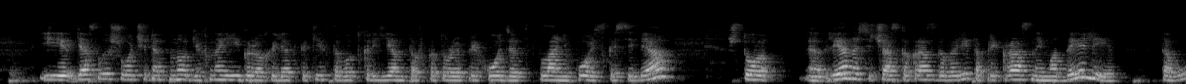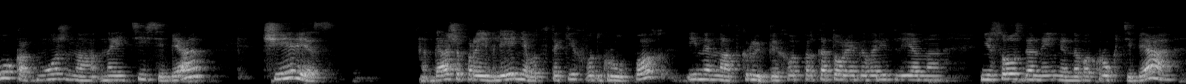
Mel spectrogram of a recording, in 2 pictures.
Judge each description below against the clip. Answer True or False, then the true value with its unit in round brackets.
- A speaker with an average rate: True (135 wpm)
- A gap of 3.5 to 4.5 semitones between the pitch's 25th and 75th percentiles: False (2.7 semitones)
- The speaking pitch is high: True (205 Hz)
